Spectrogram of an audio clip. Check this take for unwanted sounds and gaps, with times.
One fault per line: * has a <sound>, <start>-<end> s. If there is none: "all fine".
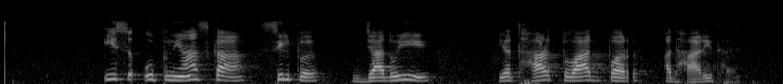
* has a dropout, 6.3-6.3 s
